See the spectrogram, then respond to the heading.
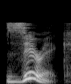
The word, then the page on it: xeric: British English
